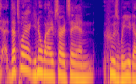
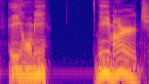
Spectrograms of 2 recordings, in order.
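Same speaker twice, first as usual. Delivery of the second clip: slow, drawn-out character voice swooping up and down. Joking about cosplaying at a Simpsons trivia night: Marge Simpson voice. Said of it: "I'm in a real Marge mode".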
